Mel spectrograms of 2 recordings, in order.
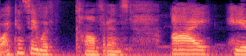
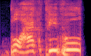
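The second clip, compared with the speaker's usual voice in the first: much higher, louder mock gasp of horror; mock shocked Portlander; 12 semitones higher, 4 dB louder, slower than usual. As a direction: mimic a clutching-pearls local, high and loud. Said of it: "people being like".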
